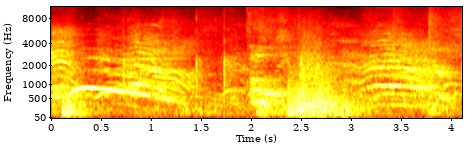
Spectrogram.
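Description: A wrestler's body slams onto a ring canvas.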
